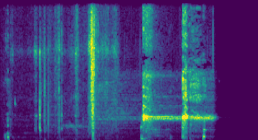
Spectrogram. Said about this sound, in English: You don't know how hard it is to cough with a microphone on you.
